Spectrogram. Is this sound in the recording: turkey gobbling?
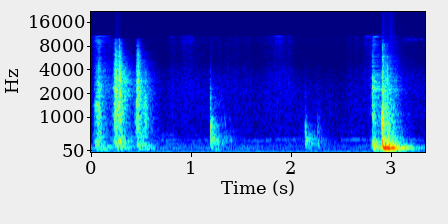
no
